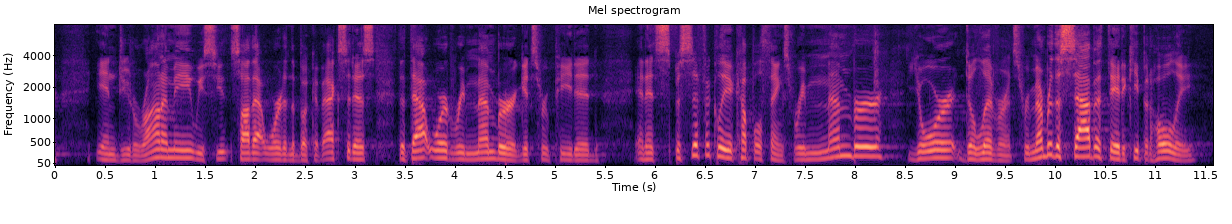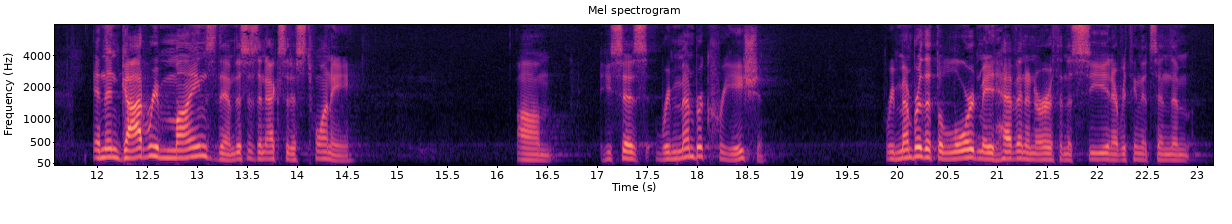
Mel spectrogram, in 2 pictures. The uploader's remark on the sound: Message recorded on February 11, 2024, at Liferoads Church in Spokane, Washington.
